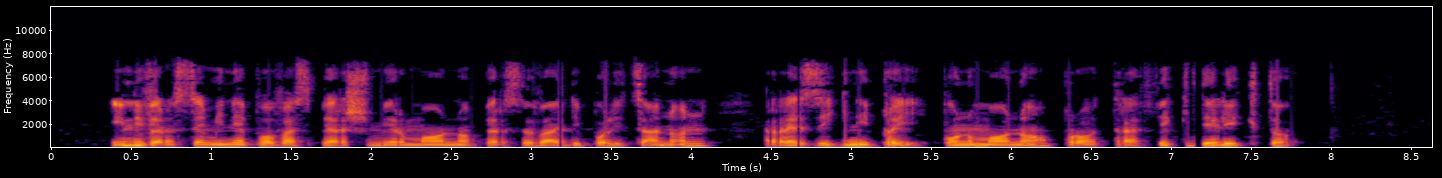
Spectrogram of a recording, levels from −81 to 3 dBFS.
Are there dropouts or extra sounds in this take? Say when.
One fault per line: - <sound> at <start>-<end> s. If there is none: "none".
none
